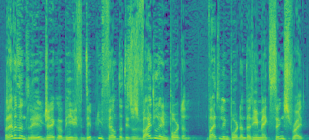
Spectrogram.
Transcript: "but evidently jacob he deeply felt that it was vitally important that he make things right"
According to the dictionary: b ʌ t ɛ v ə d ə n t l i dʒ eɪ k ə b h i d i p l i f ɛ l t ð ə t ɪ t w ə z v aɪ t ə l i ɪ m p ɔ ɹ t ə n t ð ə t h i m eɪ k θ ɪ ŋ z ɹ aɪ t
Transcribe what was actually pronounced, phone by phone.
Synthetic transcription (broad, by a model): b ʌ t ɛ v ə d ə n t l i dʒ eɪ k ə b h i d i p l i f ɛ l t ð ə t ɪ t w ə z v aɪ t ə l i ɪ m p ɔ ɹ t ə n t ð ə t h i m eɪ k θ ɪ ŋ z ɹ aɪ t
